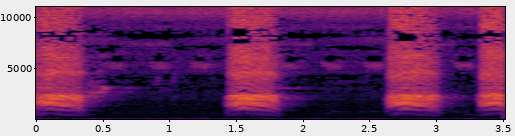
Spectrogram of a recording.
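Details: A hungry, hand-fed crow gives four loud, rough caws, each about half a second long, separated by roughly one-second silences.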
